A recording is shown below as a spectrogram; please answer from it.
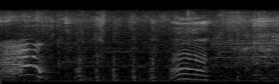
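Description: A cocker spaniel and an American bulldog play over a ball indoors, giving out whiny yelps, short yips and a drawn-out whimpering cry, close and moderately loud in quick uneven bursts.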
